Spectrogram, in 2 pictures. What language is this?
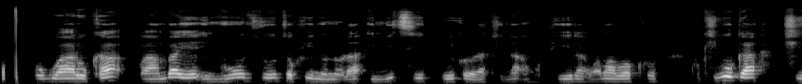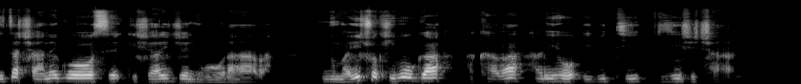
Rundi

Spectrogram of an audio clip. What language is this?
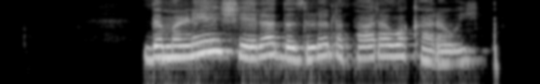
Pashto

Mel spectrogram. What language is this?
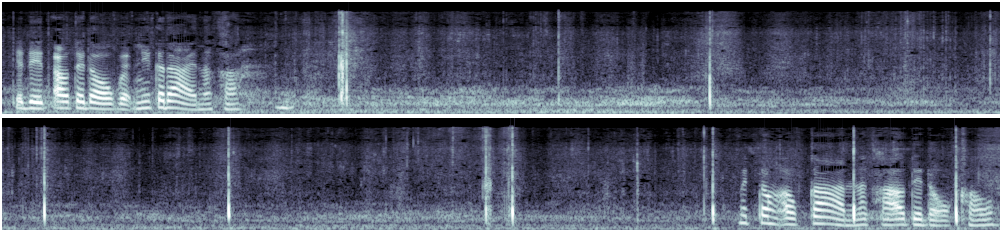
Thai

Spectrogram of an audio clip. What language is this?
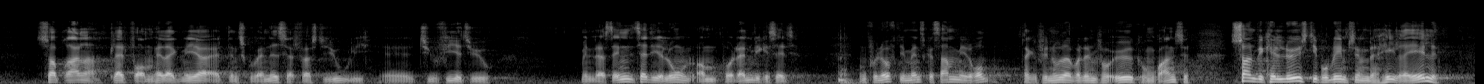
Danish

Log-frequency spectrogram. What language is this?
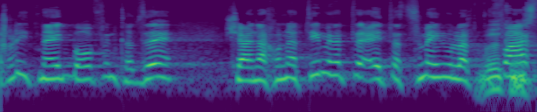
Hebrew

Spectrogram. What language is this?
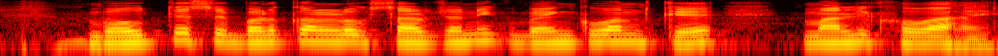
Magahi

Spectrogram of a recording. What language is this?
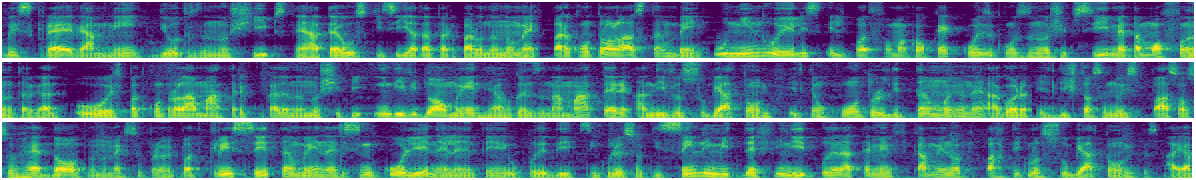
Portuguese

